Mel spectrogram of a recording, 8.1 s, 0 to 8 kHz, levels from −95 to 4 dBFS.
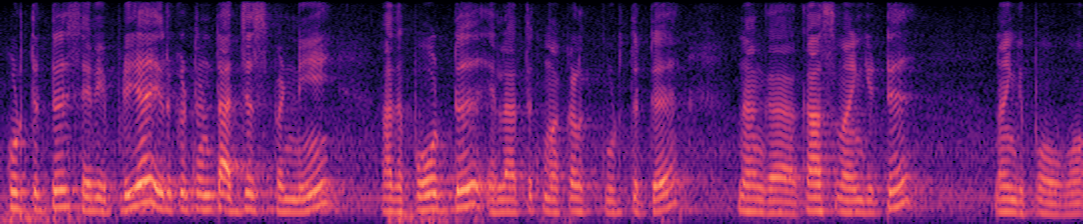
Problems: none marked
